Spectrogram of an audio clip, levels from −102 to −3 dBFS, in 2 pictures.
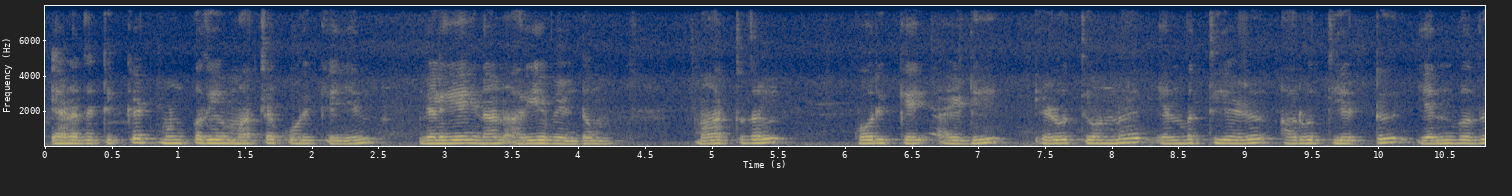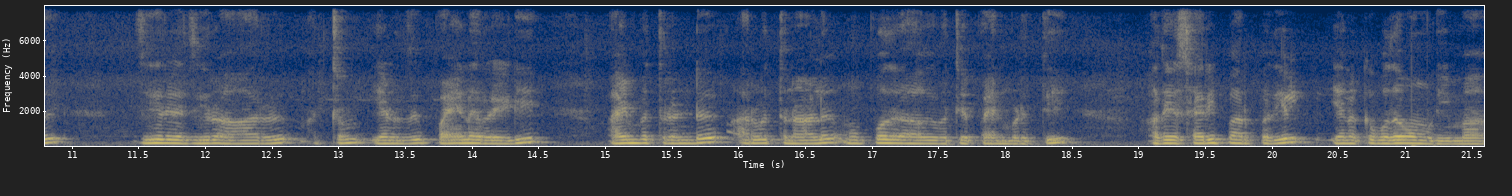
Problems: none marked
